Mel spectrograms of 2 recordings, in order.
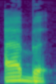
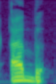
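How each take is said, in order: Both takes have the same delivery.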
